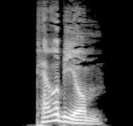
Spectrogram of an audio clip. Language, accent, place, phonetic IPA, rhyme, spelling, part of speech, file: German, Germany, Berlin, [ˈtɛʁbi̯ʊm], -ɛʁbi̯ʊm, Terbium, noun, De-Terbium.ogg
- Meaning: terbium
